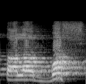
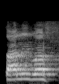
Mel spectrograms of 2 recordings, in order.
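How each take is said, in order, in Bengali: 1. এটি সতর্ক, প্রমিত উচ্চারণে বলা হয়েছে। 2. এটি সাধারণ, পরিবর্তিত উচ্চারণে বলা হয়েছে। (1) "আসল উচ্চারণ" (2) "তালিভাষ্য আমরা বলি, তালিভাষ্য কি সঠিক উচ্চারণ? না"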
